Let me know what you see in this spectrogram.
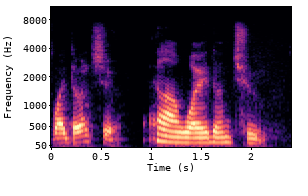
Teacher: you're gonna end up with this chu sound here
